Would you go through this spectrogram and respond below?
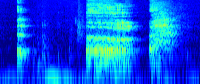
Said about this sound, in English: I like doing the alphabet. When you burp? Yeah. Yeah, that's gross.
